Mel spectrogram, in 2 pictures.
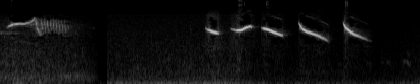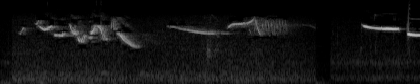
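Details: Rufous-collared sparrow giving high, clear slurred notes, mostly falling in pitch, in quick groups with a jumbled burst in the middle. A faint low rumble sits beneath.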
